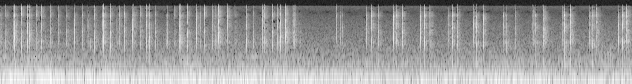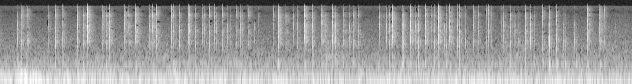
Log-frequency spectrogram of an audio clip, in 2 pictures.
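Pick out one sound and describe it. Long fingernails tap rapidly on a plastic container, close up.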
